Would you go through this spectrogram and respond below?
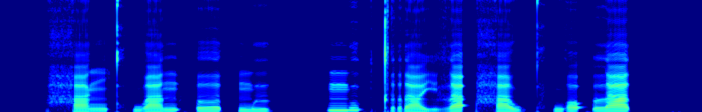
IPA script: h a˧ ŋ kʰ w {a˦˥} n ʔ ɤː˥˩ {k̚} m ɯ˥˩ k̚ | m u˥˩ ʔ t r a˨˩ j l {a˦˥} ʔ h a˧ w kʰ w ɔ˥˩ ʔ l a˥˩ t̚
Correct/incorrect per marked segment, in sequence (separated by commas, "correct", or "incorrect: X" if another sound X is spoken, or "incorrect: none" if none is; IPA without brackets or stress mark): correct, incorrect: t̚, correct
